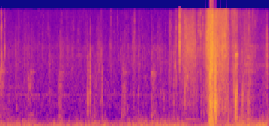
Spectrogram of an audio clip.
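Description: Bare feet shuffle on dry dirt and stones.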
